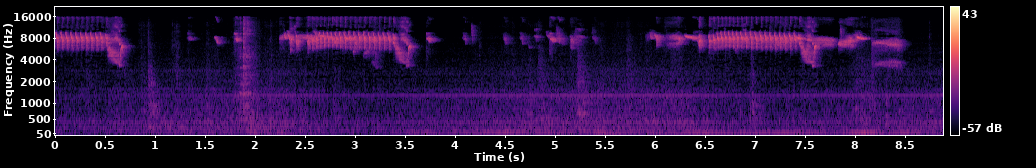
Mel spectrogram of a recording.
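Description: Cuban grassquit giving high, thin, buzzy trills, each a second or so long, repeated after short pauses, with a faint steady hum underneath.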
